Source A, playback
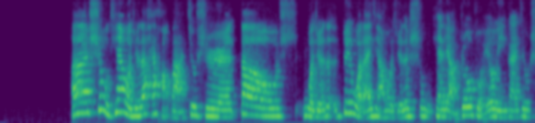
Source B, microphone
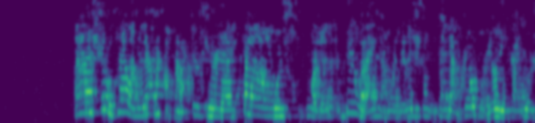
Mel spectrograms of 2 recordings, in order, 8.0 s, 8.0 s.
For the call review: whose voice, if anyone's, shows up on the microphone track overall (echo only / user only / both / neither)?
echo only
